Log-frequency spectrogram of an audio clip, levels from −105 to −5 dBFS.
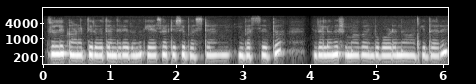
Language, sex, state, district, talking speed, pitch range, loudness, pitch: Kannada, female, Karnataka, Raichur, 160 wpm, 235-250 Hz, -15 LUFS, 240 Hz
